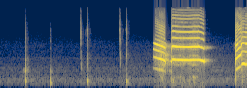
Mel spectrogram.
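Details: Pomeranian making weird noises: a few soft ticks and taps, then loud high-pitched harmonic squeals, first a falling cry, then a long steady squeal, and a rising squeal at the end.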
